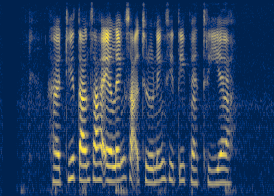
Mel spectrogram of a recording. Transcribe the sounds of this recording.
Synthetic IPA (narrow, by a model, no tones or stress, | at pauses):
haɖ̥i̤t̪ansahelɪŋsa̰ʔd̥ʒ̥ɾonɪŋsit̪ib̥a̤d̪̥ɾija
